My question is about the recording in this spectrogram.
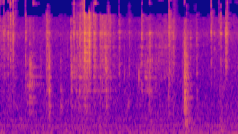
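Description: Light clicks and taps of fishing rod sections and a spinning reel being handled and fitted together on a tabletop, a few separate clicks with the sharpest near the end, over a low steady rumble.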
